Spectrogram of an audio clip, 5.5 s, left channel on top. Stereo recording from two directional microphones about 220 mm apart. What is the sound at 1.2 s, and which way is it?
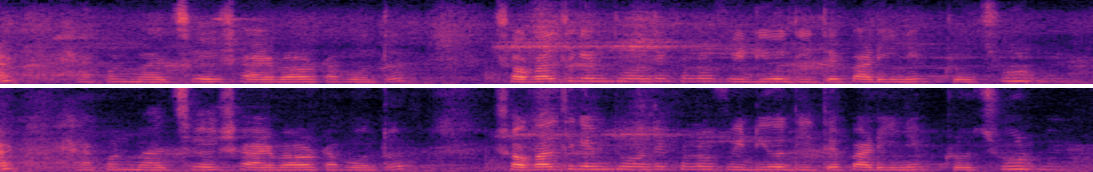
A woman's voice, 15° right (ahead or behind).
